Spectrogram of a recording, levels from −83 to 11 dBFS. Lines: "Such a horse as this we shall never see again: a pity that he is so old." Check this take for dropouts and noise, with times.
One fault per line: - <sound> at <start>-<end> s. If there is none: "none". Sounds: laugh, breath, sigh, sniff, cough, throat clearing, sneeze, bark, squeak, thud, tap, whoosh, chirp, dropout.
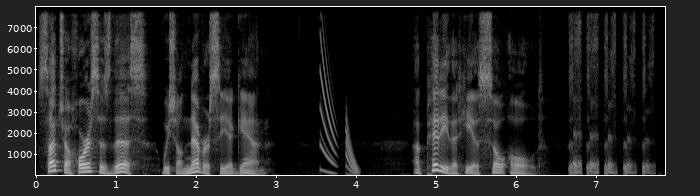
- chirp at 3.6-4.1 s
- laugh at 6.7-7.8 s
